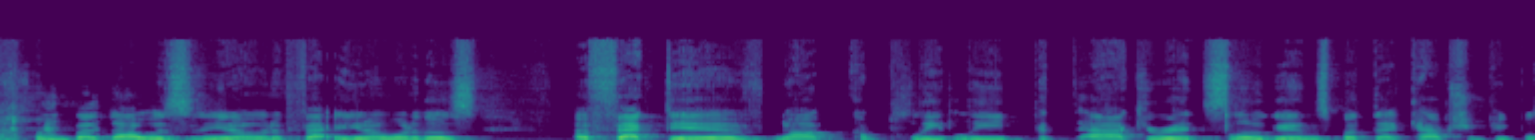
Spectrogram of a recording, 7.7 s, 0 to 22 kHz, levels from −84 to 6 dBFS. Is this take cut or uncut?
uncut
